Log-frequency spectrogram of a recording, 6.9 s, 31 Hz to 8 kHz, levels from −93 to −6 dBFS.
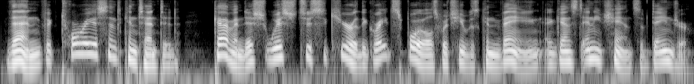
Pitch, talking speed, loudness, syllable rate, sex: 135 Hz, 175 wpm, -20 LUFS, 5.1 syllables/s, male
